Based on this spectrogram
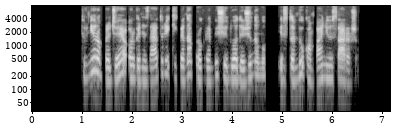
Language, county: Lithuanian, Vilnius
